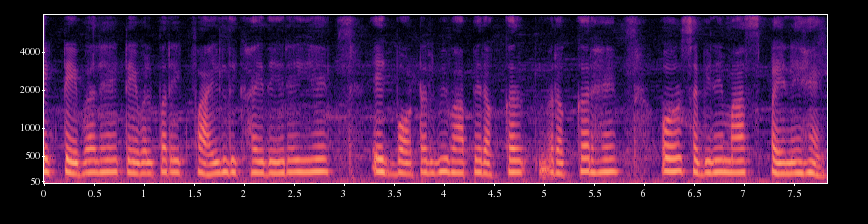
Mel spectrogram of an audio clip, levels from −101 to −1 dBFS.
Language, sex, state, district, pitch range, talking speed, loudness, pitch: Hindi, female, Maharashtra, Nagpur, 205-220 Hz, 185 wpm, -26 LUFS, 210 Hz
